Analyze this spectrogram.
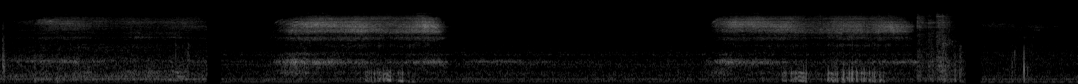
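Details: Loud snoring during sleep: slow, hissing, rattly breaths about 14 a minute, with a harsh inhaled snore on each.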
